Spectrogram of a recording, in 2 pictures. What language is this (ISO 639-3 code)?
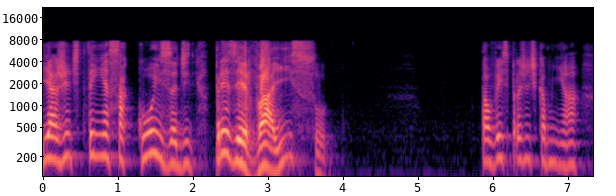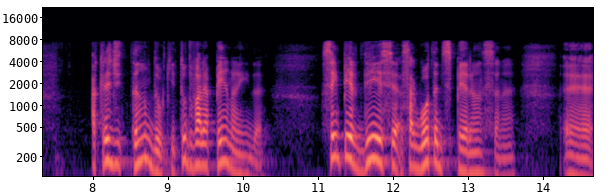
por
